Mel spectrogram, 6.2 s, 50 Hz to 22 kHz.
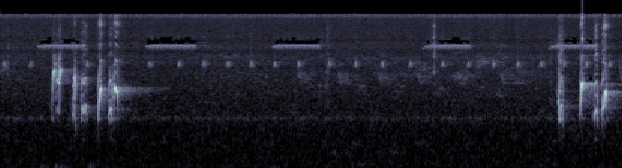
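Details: On 16 March 2021 a bulbul kept as a decoy to draw in wild birds gives two quick bursts of warbling chirps separated by a long pause, with soft regular ticking from insects in the background.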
